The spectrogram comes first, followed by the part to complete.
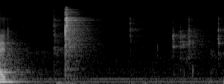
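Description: A sharp click about half a second in, then a few faint ticks: a glass microscope slide being handled and set down on the microscope stage.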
